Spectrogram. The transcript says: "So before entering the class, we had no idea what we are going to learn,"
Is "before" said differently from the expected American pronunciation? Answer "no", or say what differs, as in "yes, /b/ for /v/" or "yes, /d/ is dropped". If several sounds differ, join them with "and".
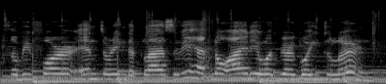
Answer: no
